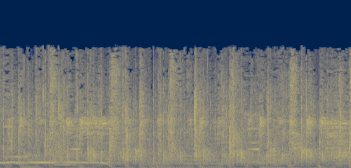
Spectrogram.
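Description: Sustained audience applause, a dense, steady wash of many hands clapping at once, fairly loud and close, running the whole length without letting up, with a low rhythmic thump beneath it.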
